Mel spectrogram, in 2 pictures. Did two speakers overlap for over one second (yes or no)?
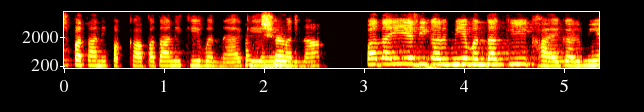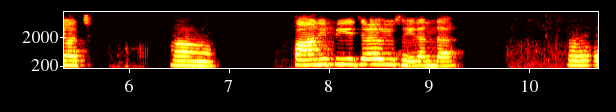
yes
